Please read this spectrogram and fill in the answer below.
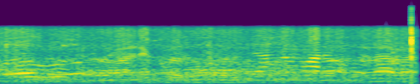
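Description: Several men's voices talking over one another, with no words standing out.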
